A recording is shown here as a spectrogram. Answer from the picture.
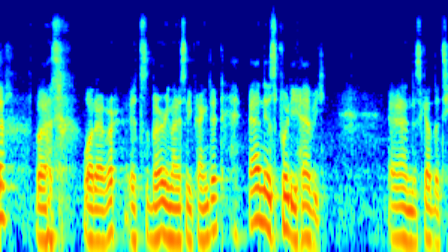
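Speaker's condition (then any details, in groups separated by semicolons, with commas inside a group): No condition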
